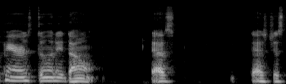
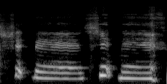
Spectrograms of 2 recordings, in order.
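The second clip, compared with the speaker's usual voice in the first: little cousin copying her mom, pitched high; high little-girl mimic; 10 semitones higher, much slower than usual. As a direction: parrot it like a small child. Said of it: "So she running around the house".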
